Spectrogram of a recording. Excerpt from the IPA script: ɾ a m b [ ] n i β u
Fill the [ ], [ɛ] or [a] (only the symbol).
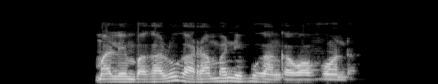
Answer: a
